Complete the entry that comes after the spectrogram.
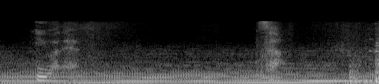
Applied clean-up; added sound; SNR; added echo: none; none; none; none.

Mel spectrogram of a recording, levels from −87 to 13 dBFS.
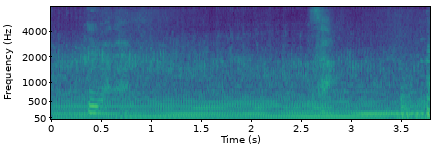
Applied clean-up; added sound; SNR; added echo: none; Bicycle; 14 dB; none.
